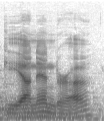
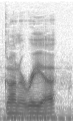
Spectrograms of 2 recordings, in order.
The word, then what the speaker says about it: Gyanendra: Nepal's King Gyanendra, not pronounced gonorrhea, was shocked to hear from his royal alchemist who'd watched CNN that morning that Iran wanted to invade.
